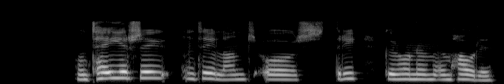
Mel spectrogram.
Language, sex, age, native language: Icelandic, male, 12, Icelandic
